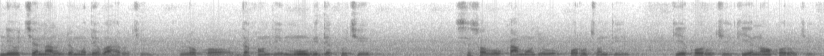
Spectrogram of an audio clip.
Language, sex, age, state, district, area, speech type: Odia, male, 18-30, Odisha, Boudh, rural, spontaneous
